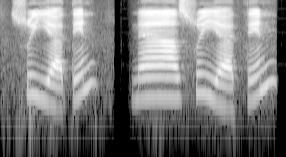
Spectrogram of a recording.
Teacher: صاد کو موٹا پڑھنا ہے، سویاتن نہیں کریں گے، یا کو بالکل بھی نہیں کھینچیں گے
